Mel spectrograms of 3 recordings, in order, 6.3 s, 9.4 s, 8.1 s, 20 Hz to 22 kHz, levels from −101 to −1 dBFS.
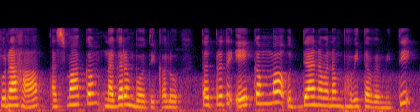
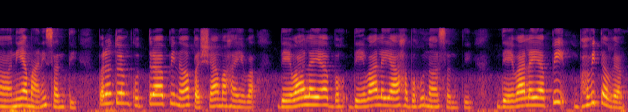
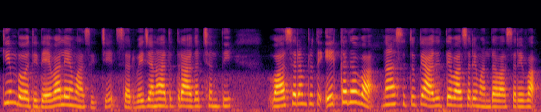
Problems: none marked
